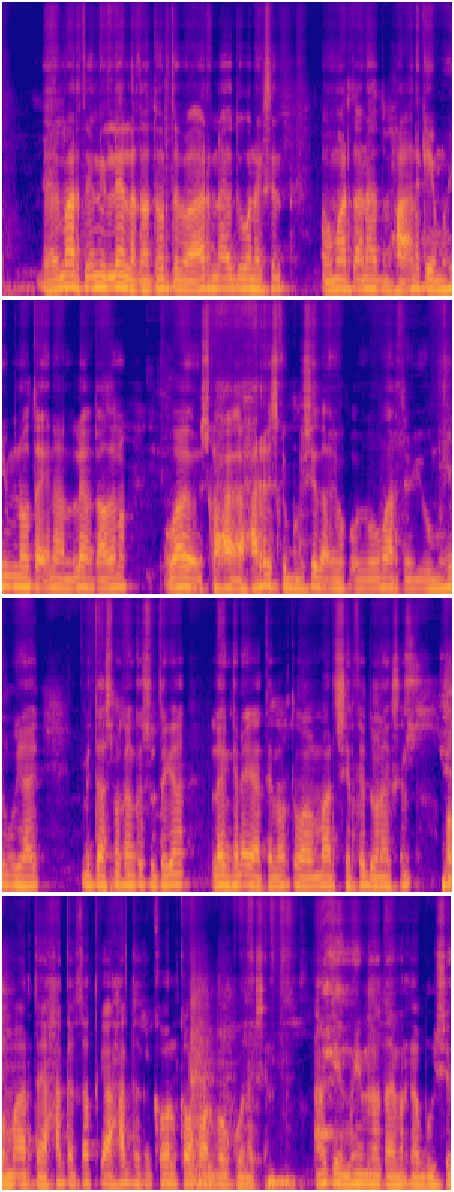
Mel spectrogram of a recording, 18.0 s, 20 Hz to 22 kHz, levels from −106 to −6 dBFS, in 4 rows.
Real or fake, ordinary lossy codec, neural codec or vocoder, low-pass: fake; none; codec, 44.1 kHz, 7.8 kbps, Pupu-Codec; none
